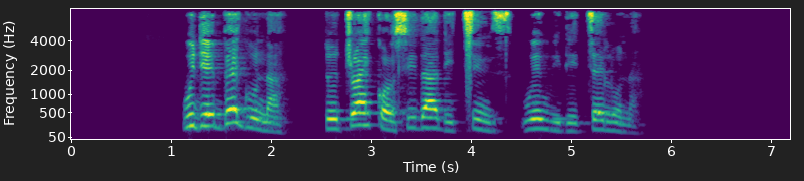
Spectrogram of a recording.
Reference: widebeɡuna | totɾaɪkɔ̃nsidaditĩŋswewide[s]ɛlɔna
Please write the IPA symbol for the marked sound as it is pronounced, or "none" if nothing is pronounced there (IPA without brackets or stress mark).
t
